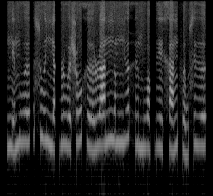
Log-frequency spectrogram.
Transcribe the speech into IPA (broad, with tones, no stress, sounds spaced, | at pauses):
n e˨˩˨ m u˧ ə̯ | s u˧ ə̯ ɲ a˨˩ k̚ ɹ u˨˩ ə̯ ʂ o˧˥ x əː˨˩ ɹ a˧˥ n ŋ ə˧ m ɲ ɨ˧˥ ə̯ h ɨ˨˩ m w ɔ˨˩ k̚ ɣ e˨˩ x a˨˩˦ ŋ f ə˨˩˨ w s ɨ˧ ə̯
